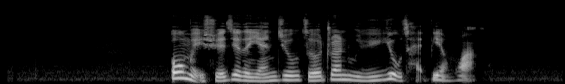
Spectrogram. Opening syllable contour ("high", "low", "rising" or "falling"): high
